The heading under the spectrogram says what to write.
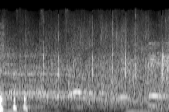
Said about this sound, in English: We came out and the crowd went wild.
